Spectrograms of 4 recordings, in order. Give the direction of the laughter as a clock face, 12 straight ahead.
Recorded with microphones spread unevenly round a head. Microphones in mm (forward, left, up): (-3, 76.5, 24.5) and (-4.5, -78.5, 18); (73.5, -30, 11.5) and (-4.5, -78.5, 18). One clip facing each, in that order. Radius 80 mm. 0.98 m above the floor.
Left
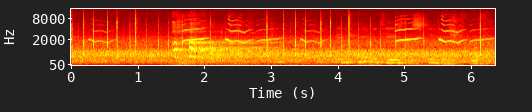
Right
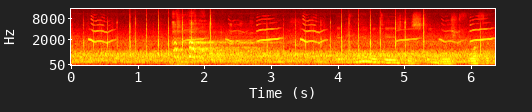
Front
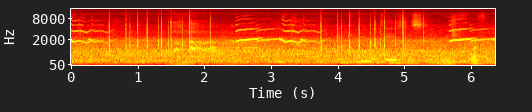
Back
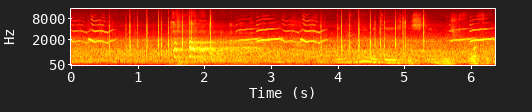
5 o'clock.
